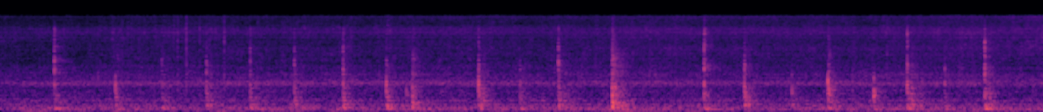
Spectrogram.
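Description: Two tikkis frying in a pan hiss with a constant sizzle, punctuated by regular sharp taps roughly every half second, heard up close without speech.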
